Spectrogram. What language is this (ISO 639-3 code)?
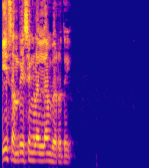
mal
